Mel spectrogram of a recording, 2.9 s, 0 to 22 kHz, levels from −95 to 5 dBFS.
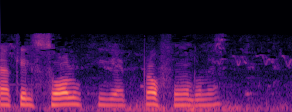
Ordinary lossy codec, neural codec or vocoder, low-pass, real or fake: MP3, 32 kbps; none; 7.2 kHz; real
